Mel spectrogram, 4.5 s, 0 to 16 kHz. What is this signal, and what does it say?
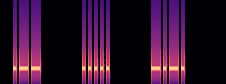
Morse code, heard as a keyed tone, about 20 wpm, spaced as for 8 wpm, 700 Hz. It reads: W5C
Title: 114 Lesson 19e - Letter w - Three Characters 20wpm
